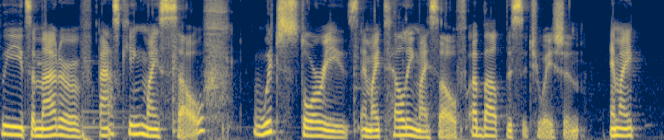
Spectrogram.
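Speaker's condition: No condition

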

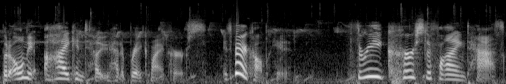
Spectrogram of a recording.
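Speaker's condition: No condition

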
